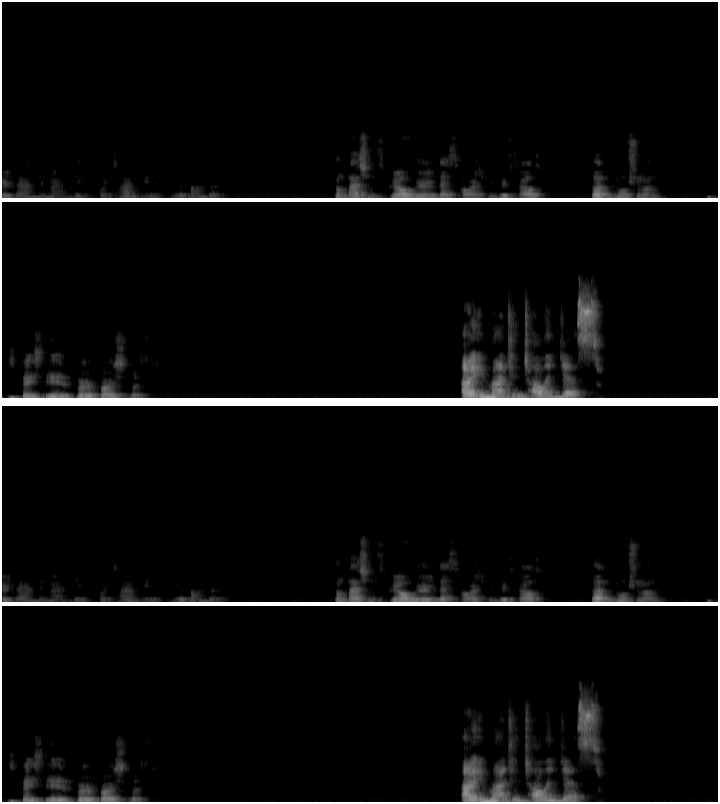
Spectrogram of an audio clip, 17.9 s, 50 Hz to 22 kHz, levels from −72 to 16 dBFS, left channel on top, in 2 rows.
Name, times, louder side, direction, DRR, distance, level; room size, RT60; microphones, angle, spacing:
voice 1, 0.0-2.7 4.2-6.7 7.4-8.2 8.8-10.7, equal, 5° left, -1 dB, 0.5 m, -40 dB
voice 2, 14.7-16.5, left 2 dB, 75° left, 0 dB, 1.0 m, -28 dB
2.6 x 2.0 x 3.9 m, 0.37 s
head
